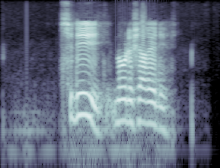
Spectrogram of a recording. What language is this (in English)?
Kabyle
